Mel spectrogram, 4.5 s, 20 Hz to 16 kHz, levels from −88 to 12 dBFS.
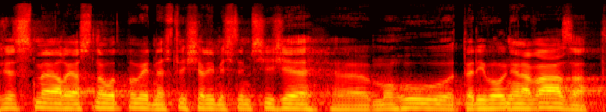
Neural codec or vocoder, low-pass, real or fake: vocoder, 44.1 kHz, 128 mel bands every 256 samples, BigVGAN v2; 14.4 kHz; fake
